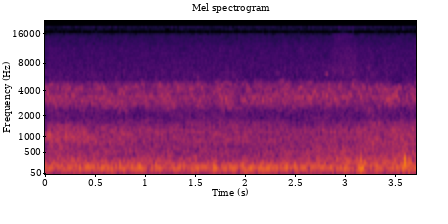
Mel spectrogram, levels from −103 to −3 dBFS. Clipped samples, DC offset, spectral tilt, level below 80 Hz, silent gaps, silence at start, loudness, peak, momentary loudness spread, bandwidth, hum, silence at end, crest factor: under 0.1%; under 0.1%; -5.5 dB/octave; -64 dBFS; none; 0 s; -44 LUFS; -22 dBFS; 3 LU; 19 kHz; none; 0 s; 20 dB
